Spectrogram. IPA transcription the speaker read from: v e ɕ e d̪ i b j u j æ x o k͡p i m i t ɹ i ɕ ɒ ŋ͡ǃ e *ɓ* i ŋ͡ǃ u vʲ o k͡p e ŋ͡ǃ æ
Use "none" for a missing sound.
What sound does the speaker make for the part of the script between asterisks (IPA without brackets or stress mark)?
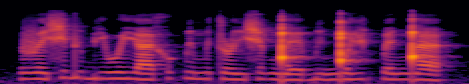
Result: ɓ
